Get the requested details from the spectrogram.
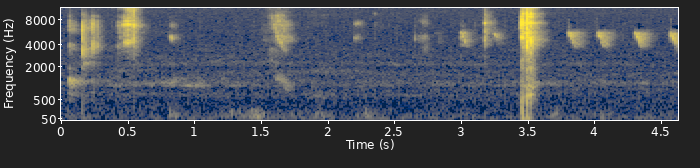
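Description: Scissors snip through tape.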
